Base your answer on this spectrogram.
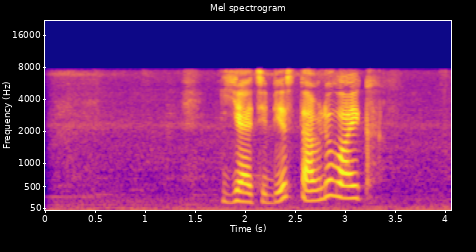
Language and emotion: Russian, positive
